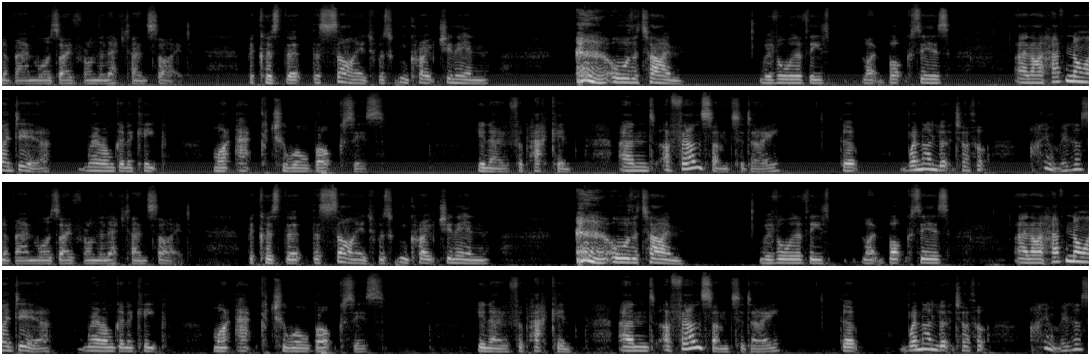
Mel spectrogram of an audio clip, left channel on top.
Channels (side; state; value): left; noise; hum, 28 dB below the sound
